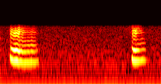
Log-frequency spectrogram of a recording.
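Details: Domestic cat meowing along as its owner sings "Old MacDonald": two clear, harmonic-rich meows, the first drawn out and level, the second shorter after a pause, with quiet background between them.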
